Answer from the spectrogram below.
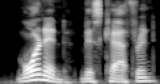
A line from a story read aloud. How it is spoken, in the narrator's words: he said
